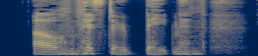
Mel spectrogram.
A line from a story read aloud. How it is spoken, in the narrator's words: she giggles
